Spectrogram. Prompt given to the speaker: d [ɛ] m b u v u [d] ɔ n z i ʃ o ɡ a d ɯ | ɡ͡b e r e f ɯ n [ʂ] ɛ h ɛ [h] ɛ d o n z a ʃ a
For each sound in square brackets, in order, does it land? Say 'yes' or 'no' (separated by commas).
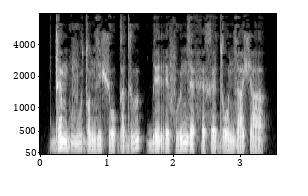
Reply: yes, yes, no, no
